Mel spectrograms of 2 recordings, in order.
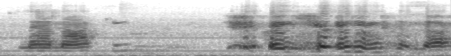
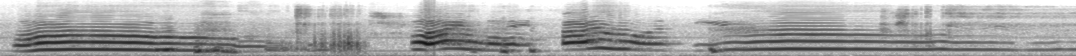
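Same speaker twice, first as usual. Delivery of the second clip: much higher, drawn-out crying wail; high falsetto longing; 12 semitones higher, much slower than usual. Acted. Trixie pining for Twilight, a high hammed-up wail.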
